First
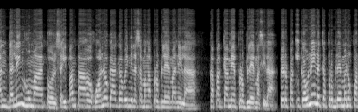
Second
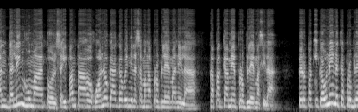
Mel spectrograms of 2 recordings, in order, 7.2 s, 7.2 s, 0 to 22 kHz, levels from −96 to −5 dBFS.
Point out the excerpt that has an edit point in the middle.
first; 1 cut; at 5.5 s

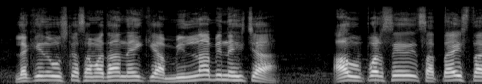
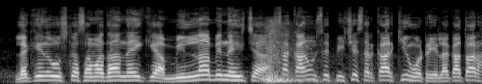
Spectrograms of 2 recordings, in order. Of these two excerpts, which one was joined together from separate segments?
second; 1 cut; at 2.8 s

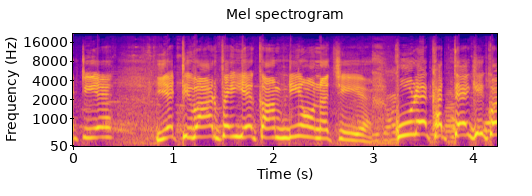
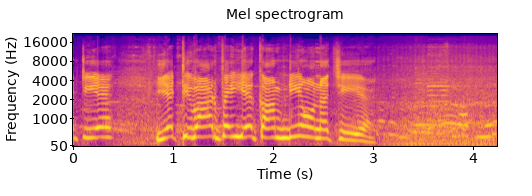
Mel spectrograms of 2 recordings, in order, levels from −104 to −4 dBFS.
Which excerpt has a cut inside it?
first; 1 cut; at 3.1 s

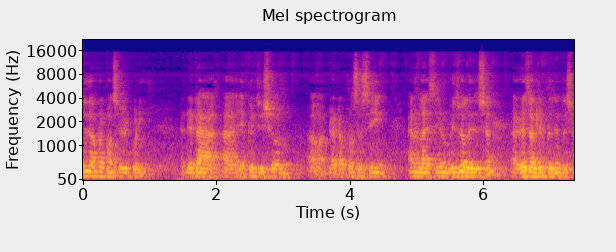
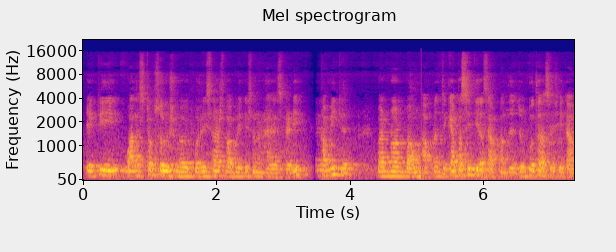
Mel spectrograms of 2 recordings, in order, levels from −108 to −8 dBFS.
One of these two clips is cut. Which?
second; 2 cuts; at 3.6 s, 5.1 s

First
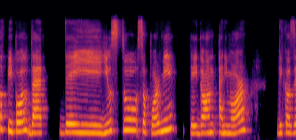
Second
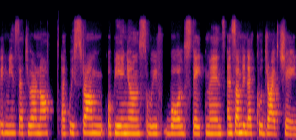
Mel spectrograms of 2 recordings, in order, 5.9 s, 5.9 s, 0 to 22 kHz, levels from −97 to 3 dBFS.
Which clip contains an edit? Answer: second; 2 cuts; at 1.1 s, 4.5 s

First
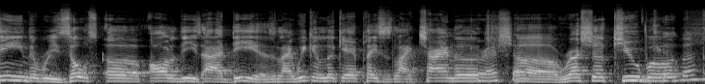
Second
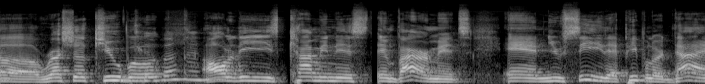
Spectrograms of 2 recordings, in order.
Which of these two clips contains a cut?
second; 1 cut; at 3.7 s

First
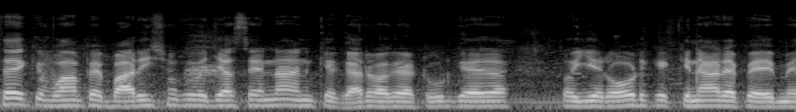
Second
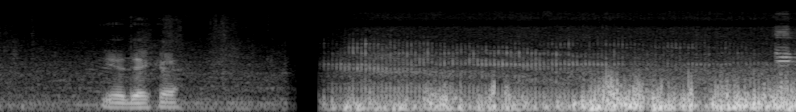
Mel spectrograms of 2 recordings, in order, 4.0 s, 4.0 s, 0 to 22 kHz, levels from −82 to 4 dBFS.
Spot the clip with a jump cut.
second; 1 cut; at 1.5 s

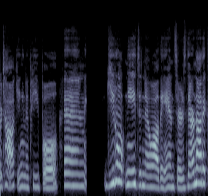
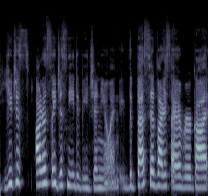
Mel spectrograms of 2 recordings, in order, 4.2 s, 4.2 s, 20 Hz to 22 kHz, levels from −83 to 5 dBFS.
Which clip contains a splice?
second; 1 cut; at 2.4 s

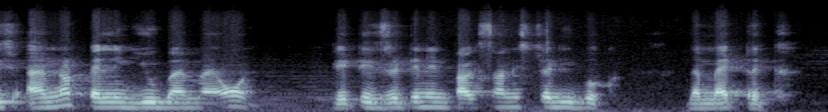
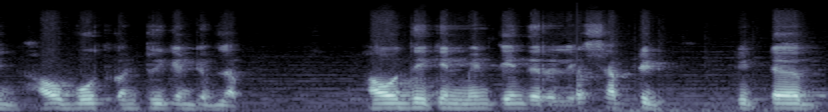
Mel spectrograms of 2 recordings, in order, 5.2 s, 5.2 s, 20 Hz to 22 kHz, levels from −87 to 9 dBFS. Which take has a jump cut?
second; 1 cut; at 3.8 s

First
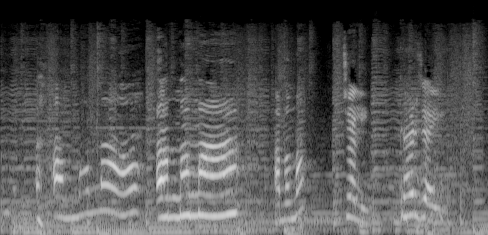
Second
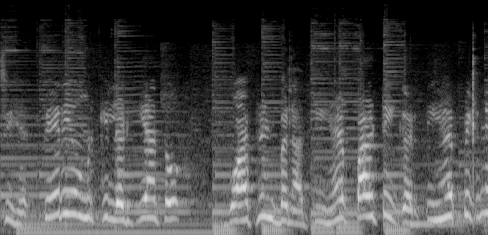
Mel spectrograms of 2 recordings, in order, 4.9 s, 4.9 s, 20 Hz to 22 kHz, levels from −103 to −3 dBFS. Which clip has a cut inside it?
second; 1 cut; at 3.4 s

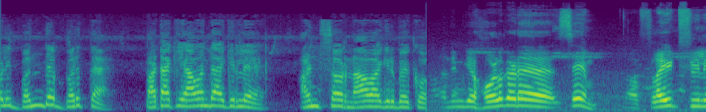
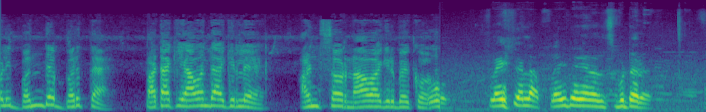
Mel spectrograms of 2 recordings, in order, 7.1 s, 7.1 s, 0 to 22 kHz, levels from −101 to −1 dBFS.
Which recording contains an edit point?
first; 1 cut; at 4.2 s

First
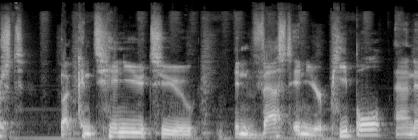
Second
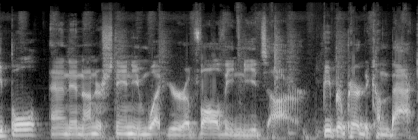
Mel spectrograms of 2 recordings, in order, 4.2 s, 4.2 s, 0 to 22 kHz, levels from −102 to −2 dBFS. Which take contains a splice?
second; 2 cuts; at 1.6 s, 3.2 s

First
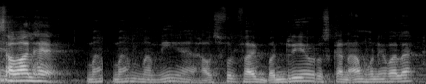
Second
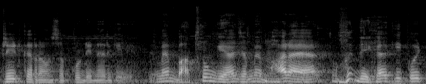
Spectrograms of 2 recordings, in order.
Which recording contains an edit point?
second; 1 cut; at 1.5 s

